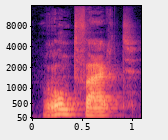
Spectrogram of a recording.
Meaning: a boat excursion, a short cruise, a round trip on the water
- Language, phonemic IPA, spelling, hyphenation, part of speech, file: Dutch, /ˈrɔnt.faːrt/, rondvaart, rond‧vaart, noun, Nl-rondvaart.ogg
